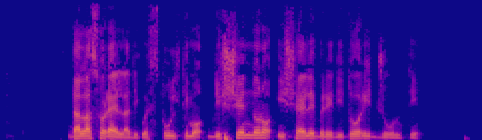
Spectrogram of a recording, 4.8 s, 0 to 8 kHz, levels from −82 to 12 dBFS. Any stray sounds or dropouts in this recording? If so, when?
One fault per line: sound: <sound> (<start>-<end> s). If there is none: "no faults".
no faults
